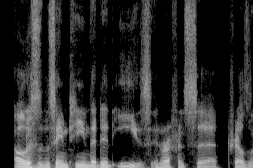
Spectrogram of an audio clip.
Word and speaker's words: Ys: No, I I said wise the first time I saw it. I was like, that's clearly Wise. No, Ease. I can't.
